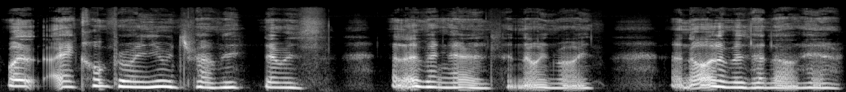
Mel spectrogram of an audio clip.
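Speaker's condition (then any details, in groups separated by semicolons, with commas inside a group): Cerebral palsy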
